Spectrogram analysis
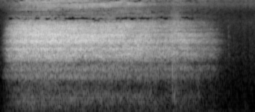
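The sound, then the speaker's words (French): One deep breath drawn in during a slow breathing exercise: a loud, airy hiss that holds steady for about two seconds, then fades quickly into quiet. “Inspire profondément en te sentant ancré comme les puissantes montagnes.”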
